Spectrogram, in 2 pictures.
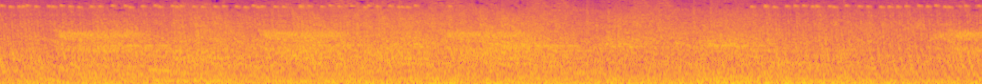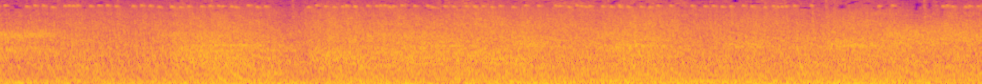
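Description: A low engine rumble hums steadily.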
